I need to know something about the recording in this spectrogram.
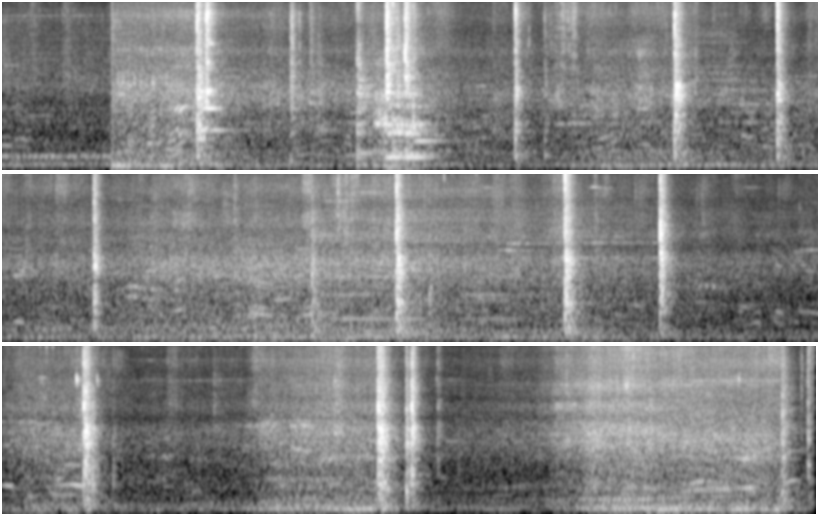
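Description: A metal spoon clinks and scrapes against plates and a pot.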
